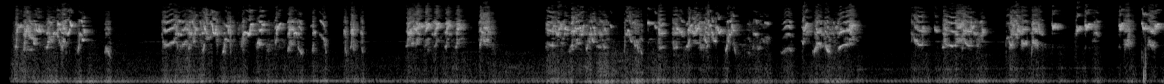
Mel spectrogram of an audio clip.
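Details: Sooty-headed bulbul tutor recording for training birds, described as a clear, original voice: dense, high-pitched chattering phrases in bursts of about one second, separated by short silences, over a faint steady low hum.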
